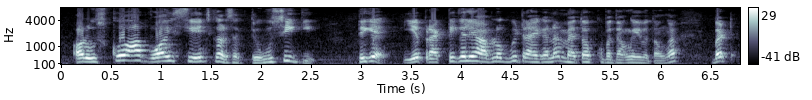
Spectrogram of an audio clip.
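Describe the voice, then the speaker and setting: A man with an Indian accent and a slightly high-set voice presents a casual tutorial. He explains each step conversationally. He keeps checking in with the listener as he goes. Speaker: tutorial host.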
